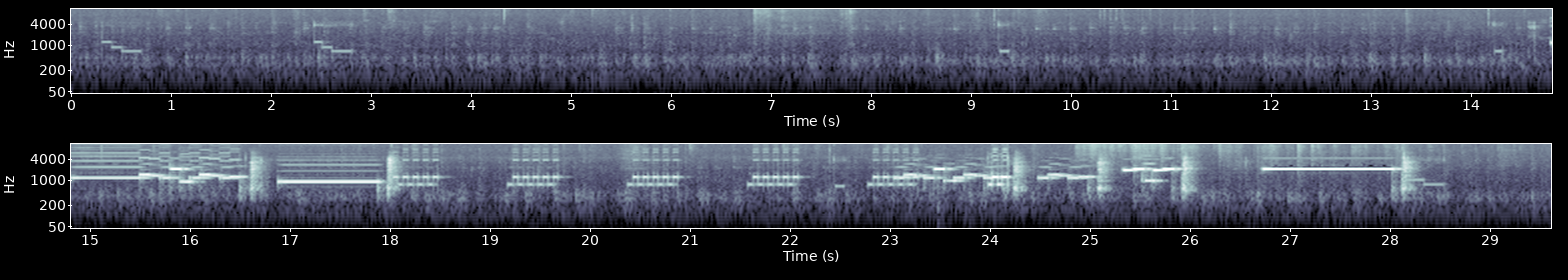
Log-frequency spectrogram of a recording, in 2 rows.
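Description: Ericsson P500-series handheld radios signalling a selective call: a few faint keypad beeps, then about fifteen seconds in, rapid sequences of stepping tones, a held tone, a two-note alert repeated in short bursts several times, more rapid tone sequences, and a steady high tone near the end as the call is cleared.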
